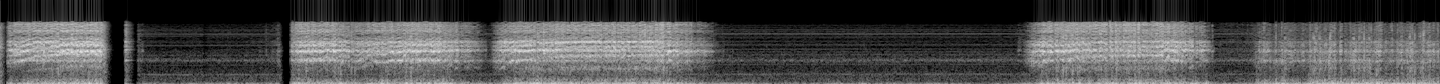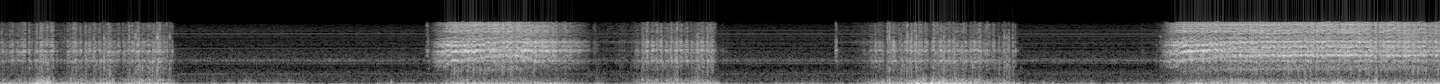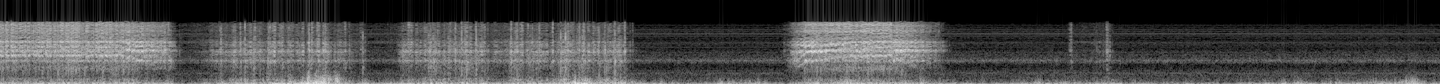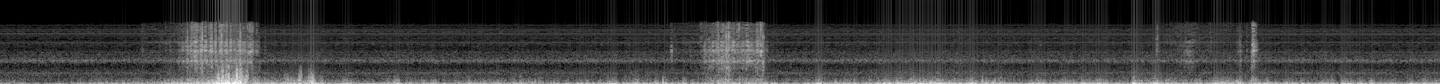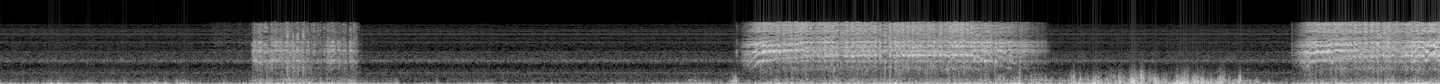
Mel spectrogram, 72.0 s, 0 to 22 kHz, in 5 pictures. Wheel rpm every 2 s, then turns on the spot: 50, 110, 90, 0, 110, 50, 40, 10, 70, 20, 10, 10, 140, 190, 40, 30, 20, 70, 10, 0, 0, 10, 10, 0, 10, 0, 0, 0, 0, 20, 0, 20, 170, 30, 30, 180.
10-14 18-24 28-34 42-46 48-50 58-60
